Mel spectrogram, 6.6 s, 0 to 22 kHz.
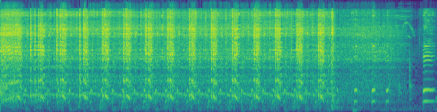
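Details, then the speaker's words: Propane-fueled engine cranking during a compression test: a steady, even beat about three per second with no skips. Reading is 185–190 psi, off by roughly 5–10 psi, so cranking is essentially normal. "Okay, 185, 190, so we're off by a little bit, not much. About 5 pounds, 10 pounds."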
